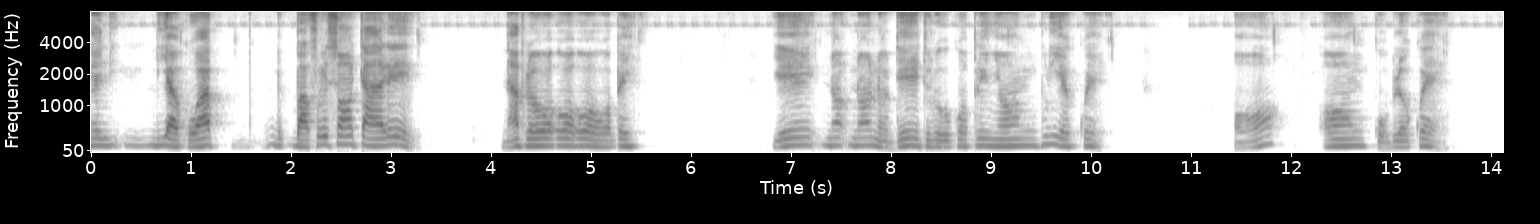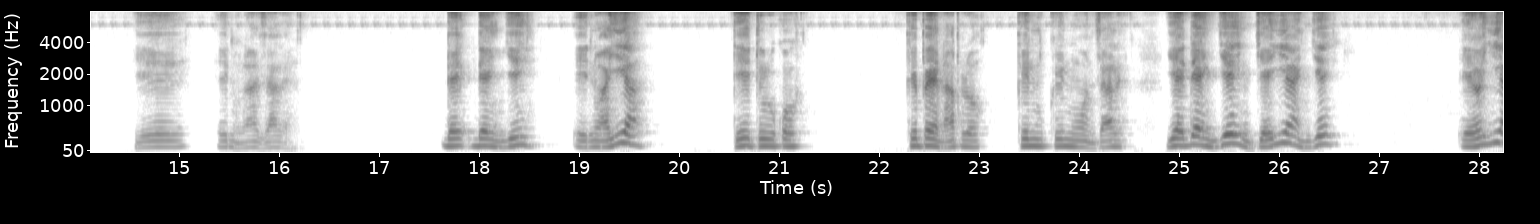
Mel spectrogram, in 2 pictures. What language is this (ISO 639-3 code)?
kqo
